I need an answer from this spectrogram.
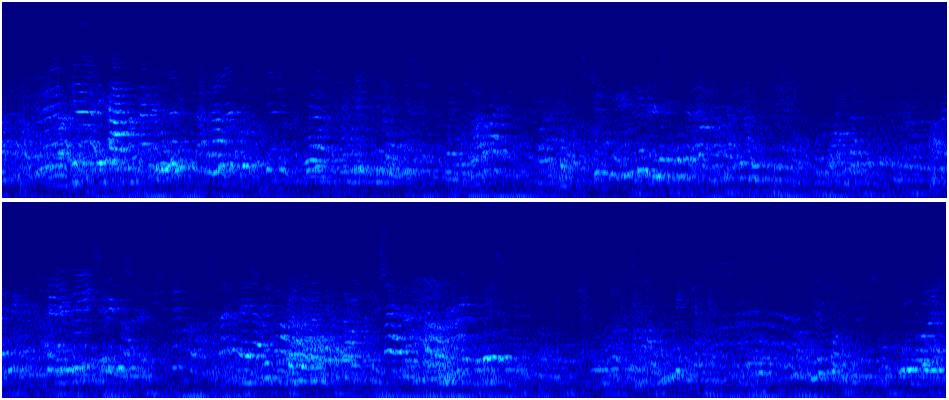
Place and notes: National amusement park, Ulaanbaatar, Mongolei - ape game
a game in a hall where by shooting toy apes rise on coluums
children's day, opening of the amusement parc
